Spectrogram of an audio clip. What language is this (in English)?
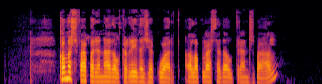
Catalan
